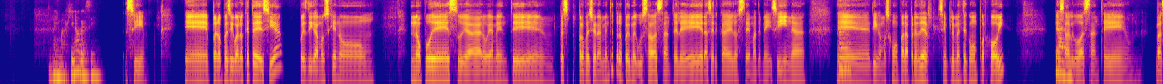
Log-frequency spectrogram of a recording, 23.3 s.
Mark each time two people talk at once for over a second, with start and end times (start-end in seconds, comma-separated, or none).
none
